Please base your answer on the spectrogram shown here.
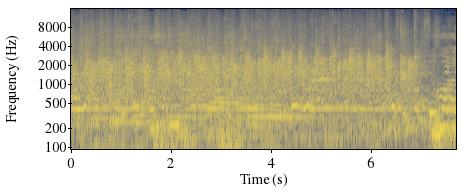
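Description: A church congregation bursts into sustained applause and clapping, loud and steady throughout, with cheering voices mixed in and brief speech near the end.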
